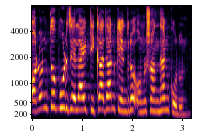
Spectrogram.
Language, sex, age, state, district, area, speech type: Bengali, female, 30-45, West Bengal, Paschim Bardhaman, urban, read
